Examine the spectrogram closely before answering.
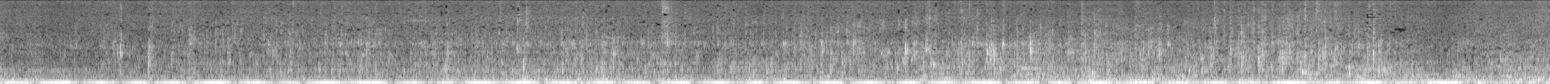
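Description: Wet floor-screed mortar pouring from a pump hose and spreading over the floor, a steady sloshing pour with small splashes, over a low pulsing rumble.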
